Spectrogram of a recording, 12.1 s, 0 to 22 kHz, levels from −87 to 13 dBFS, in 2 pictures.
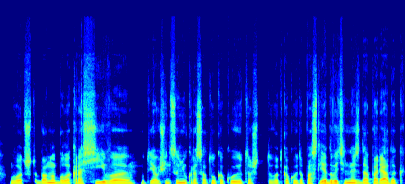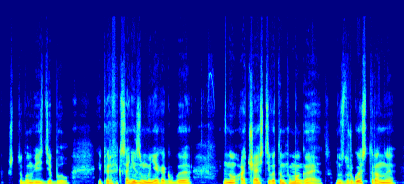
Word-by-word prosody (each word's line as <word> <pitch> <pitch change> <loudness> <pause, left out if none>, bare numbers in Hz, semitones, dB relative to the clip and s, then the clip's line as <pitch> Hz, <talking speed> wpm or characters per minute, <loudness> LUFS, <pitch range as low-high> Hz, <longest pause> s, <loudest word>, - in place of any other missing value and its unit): вот, 105 -3 -2
чтобы 110 0 -4
оно 110 0 +3
было 110 0 0
красиво, 125 0 0
вот, 110 +2 -16
я 110 -1 0
очень 110 +1 -5
ценю 115 -1 0
красоту 110 +7 -4
какую-то, 120 -5 -3
чт 105 - -9
вот, 110 -1 -6
какую-то 110 -1 -4
последовательность, 125 -2 +1
да, 120 +2 +1
порядок, 115 +1 +1
чтобы 110 -3 -5
он 110 - +2
везде 110 0 -1
был. 105 +1 -5 0.4
И - - -7
перфекционизм 140 - +2
мне, 125 +8 +4
как 125 -7 -1
бы, 115 -1 +2 0.5
ну 115 -3 +3
отчасти 155 +8 +2
в - - +2
этом 155 +2 +2
помогает. 115 - +1 0.2
Но, 115 - 0
с 110 - -5
другой 125 +13 +4
стороны, 115 - +2
115 Hz, 175 wpm, -23 LUFS, 110-130 Hz, 0.5 s, мне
